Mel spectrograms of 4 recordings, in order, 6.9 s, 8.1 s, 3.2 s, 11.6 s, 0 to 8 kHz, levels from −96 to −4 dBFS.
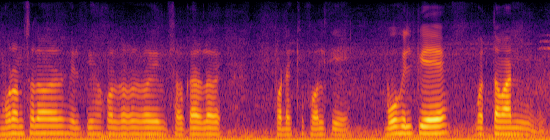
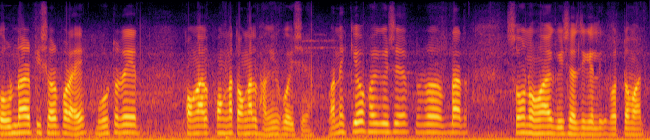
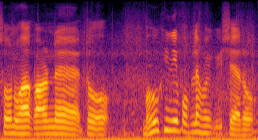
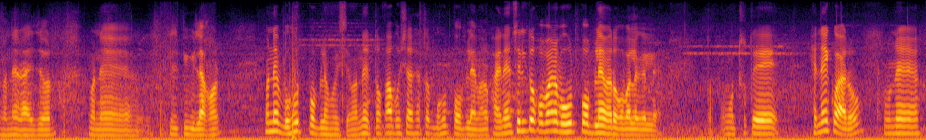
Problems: none marked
